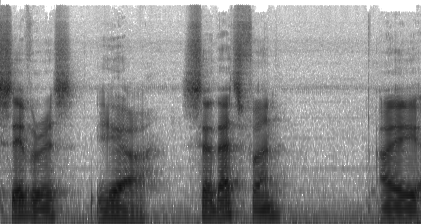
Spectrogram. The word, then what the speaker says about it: Severus: time for some reason i always remembered it as serious but it's severus yeah so that's fun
